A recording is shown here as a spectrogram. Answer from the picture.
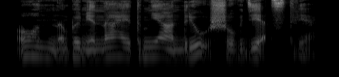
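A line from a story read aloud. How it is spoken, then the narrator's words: Tender, quiet speech. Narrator (Russian): с нежностью и говорит мне тихонько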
